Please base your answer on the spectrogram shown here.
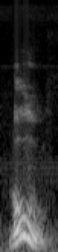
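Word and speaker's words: ρ: 그래서 전기 전도도 값이 커지면 커질수록 전기가 잘 통한다 라고 설명할 수 있고, 비저항 얘는 뭐라고 읽냐 로우 라고 읽습니다.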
